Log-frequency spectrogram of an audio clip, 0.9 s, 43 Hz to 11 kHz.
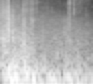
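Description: Loud, rumbling rocket explosion in Call of Duty Black Ops 3, a heavy low boom with a dense, sustained roar that slowly fades over a second.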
